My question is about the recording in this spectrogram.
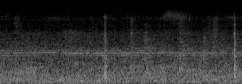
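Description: Steady room noise of a large chess tournament hall, a hiss with a faint high steady tone, and one sharp click about a second in.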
